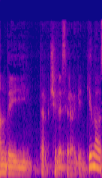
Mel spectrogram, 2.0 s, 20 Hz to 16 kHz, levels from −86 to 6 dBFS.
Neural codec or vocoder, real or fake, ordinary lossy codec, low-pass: codec, 24 kHz, 3 kbps, HILCodec; fake; MP3, 48 kbps; 10.8 kHz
